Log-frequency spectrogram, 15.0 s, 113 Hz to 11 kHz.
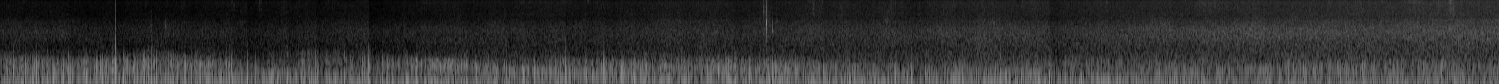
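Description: Deep, steady rumble of a Falcon 9 rocket's nine Merlin first-stage engines heard from the ground as it climbs away, mixed with wind noise on the microphone.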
